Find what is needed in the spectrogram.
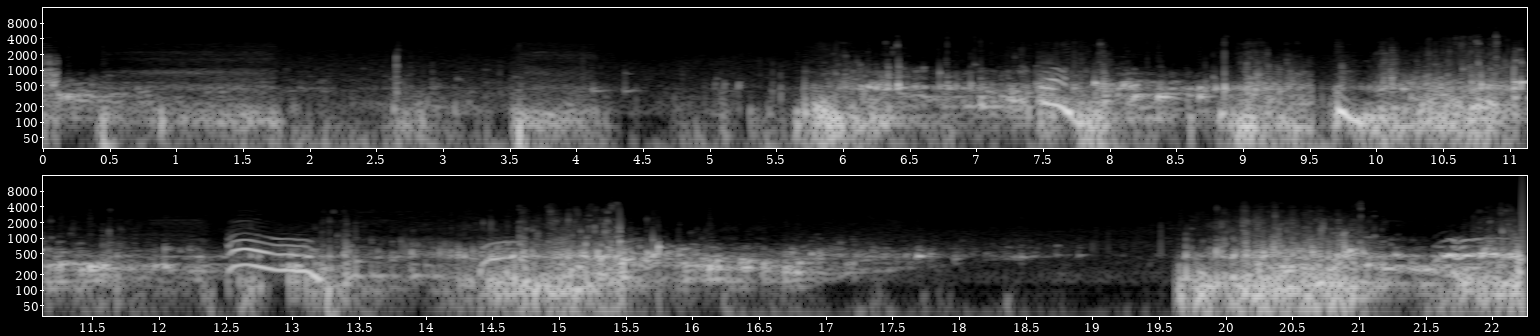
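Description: Underwater sound of a scuba diver breathing through a regulator: long rushes of exhaled bubbles with a few short squeaky rising and falling tones, separated by quieter gaps.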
